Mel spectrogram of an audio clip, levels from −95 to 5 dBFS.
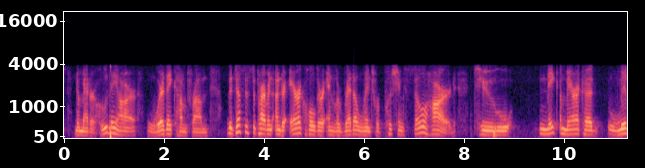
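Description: GSM full-rate codec coding runs through the whole speech clip. Its roughness fits the 13 kbps full-rate scheme, which models the vocal tract and excites it with a sparse pulse train that keeps only one excitation sample in three. The result is a clearly audible buzzy, gravelly grain on every voiced stretch. The line band sits at roughly 150 Hz to 3.5 kHz, so the sound is thin with no low body and no high air.

GSM bit errors break in twice, from 0.86 to 0.98 s and from 8.58 to 8.67 s. Corrupted bits reached the decoder, scrambling the filter, pitch and gain parameters of the frames they hit. For a moment the spectrum warps and the level jumps, and the speech turns into squawking, popping gargle before it snaps back. The burst near 0.9 s lasts longer, which fits roughly seven damaged 20 ms frames, against about four near 8.6 s.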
